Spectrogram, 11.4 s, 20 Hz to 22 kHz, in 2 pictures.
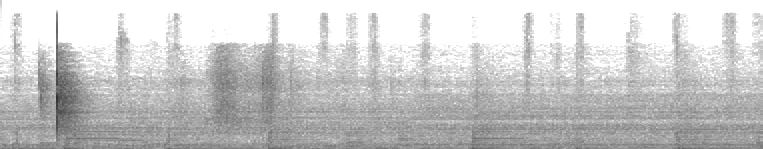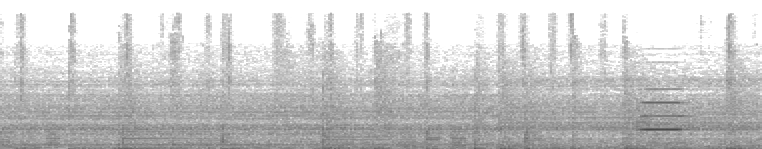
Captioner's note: Lovely PS/2 booting sounds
